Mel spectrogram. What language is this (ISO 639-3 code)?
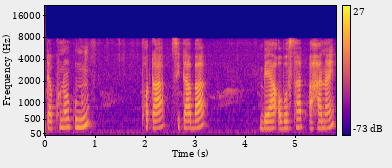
asm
